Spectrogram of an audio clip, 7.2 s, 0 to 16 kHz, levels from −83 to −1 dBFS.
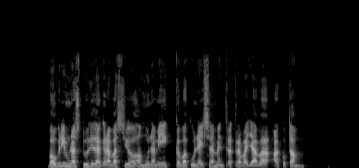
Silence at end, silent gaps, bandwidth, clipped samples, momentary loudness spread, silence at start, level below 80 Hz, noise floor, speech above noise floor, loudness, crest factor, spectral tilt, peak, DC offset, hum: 1.15 s; none; 11 kHz; under 0.1%; 6 LU; 0.95 s; -90 dBFS; -81 dBFS; 48 dB; -32 LUFS; 22 dB; -2.5 dB/octave; -12 dBFS; under 0.1%; none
